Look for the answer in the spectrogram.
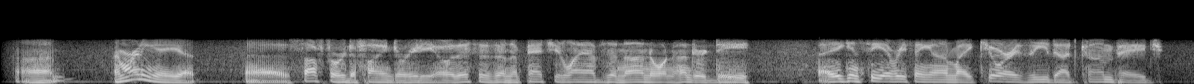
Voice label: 7156kHz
